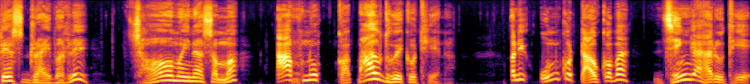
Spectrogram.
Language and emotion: Nepali, disgusted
